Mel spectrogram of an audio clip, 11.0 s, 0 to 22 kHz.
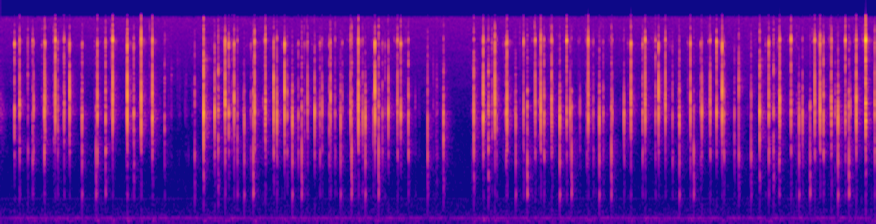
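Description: Two hands type steadily with their fingertips on a full-size mint-green Cyberboard R3 mechanical keyboard with a metal case, plastic keycaps and Holy Panda switches, resting on a desk. The keystrokes are rapid, crisp, bright clacks that die away almost instantly, with brief pauses near 2.5 and 5.8 seconds. A faint steady low hum sits underneath.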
